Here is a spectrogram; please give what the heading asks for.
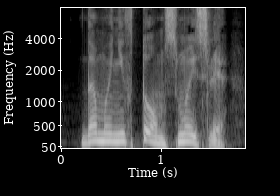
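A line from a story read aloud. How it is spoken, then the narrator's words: Flaring up, flustered. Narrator (Russian): вспыхнула Скворцова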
